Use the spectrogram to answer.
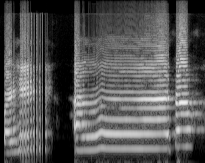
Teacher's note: आपने देखा नून साकिन के बाद बकिया बचे 15 हुर्फों में से ता आया तो हमने नून साकिन को इसके मखरज में इस तरह पढ़ा कि ना कामिल इदगाम हुआ और ना कामिल इजहार हुआ, बल्कि हमने नून साकिन की आवाज को नाक में हल्का सा छुपा कर पढ़ा। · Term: इख्फा हकीकी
